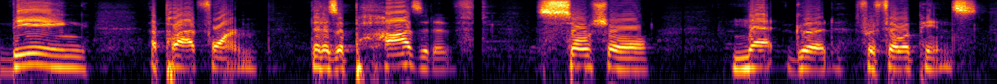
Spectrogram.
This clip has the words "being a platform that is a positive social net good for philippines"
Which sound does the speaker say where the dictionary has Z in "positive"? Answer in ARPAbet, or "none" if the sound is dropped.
Z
